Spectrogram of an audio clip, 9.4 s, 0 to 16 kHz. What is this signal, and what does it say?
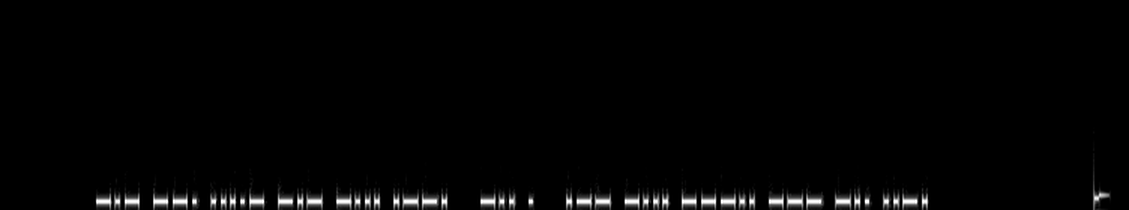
Morse code, heard as a keyed tone, about 30 wpm, 700 Hz. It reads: KG4KBP DE WB8ODF
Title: USA Callsign DE Callsign 30wpm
